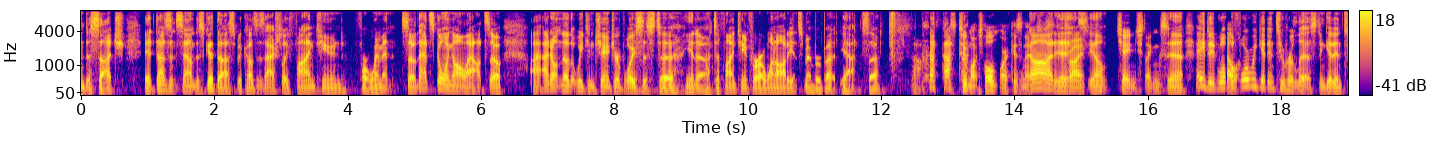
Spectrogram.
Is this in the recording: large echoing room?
no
